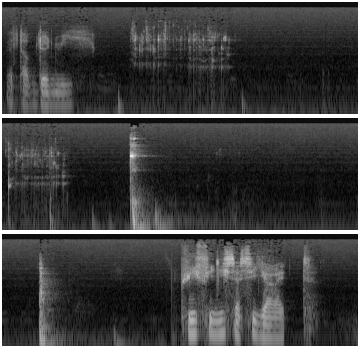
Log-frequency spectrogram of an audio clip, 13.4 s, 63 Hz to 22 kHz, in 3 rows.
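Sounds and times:
speech: 0.0 - 1.2, 11.2 - 12.5
red wine poured from a bottle into a glass: 1.6 - 3.0, 4.5 - 5.4.

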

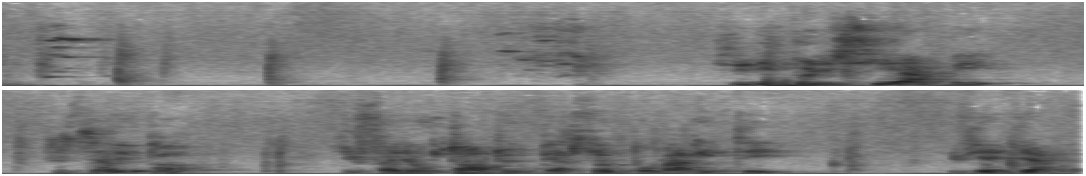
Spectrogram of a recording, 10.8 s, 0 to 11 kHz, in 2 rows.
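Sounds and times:
steady low hum: 3.3 - 7.2
speech: 3.7 - 5.1, 5.7 - 9.5, 10.2 - 10.8
door opening with clunks and scraping: 3.8 - 4.6.

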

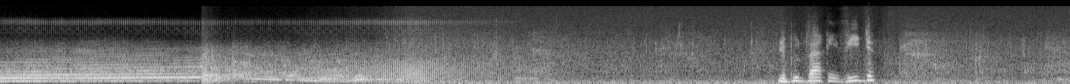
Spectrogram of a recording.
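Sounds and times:
car engine humming while a woman parks on an empty boulevard: 0.0 - 7.8
speech: 7.8 - 9.0.

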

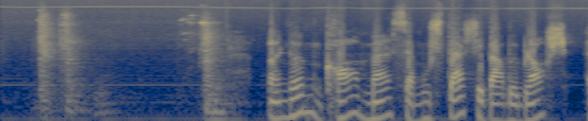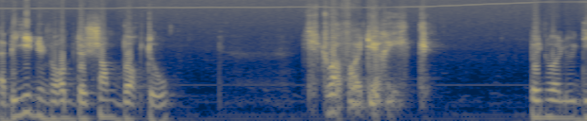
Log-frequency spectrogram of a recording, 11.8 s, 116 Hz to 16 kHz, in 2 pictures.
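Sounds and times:
low steady hum: 0.0 - 11.7
door opening: 1.8 - 2.4
speech: 2.7 - 7.6, 8.9 - 10.1, 11.2 - 11.7.

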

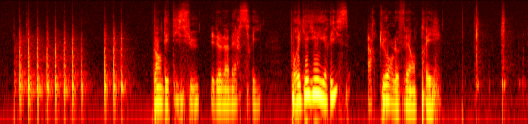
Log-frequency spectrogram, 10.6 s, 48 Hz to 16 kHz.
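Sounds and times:
knocking on a house door: 0.3 - 2.6
speech: 3.1 - 8.9.

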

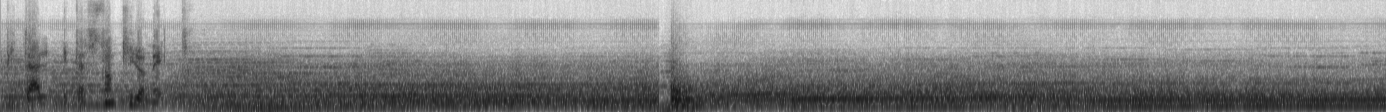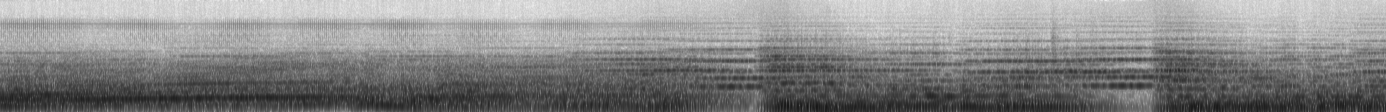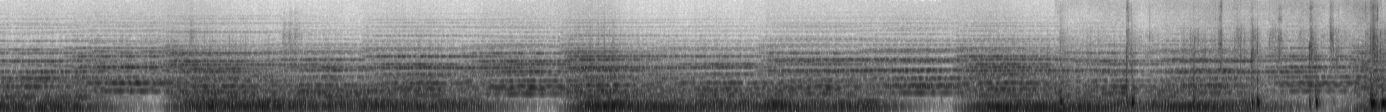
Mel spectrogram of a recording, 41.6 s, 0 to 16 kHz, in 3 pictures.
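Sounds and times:
car engine droning and revving: 0.0 - 41.5
speech: 0.1 - 2.0.

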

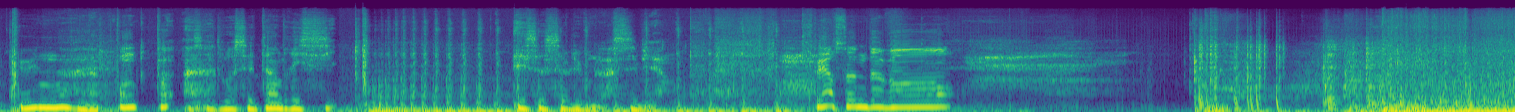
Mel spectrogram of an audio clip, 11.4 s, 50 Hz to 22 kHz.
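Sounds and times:
speech: 0.2 - 3.2, 3.9 - 7.2
light aircraft engine starting and revving up: 2.7 - 4.2, 9.0 - 11.3.

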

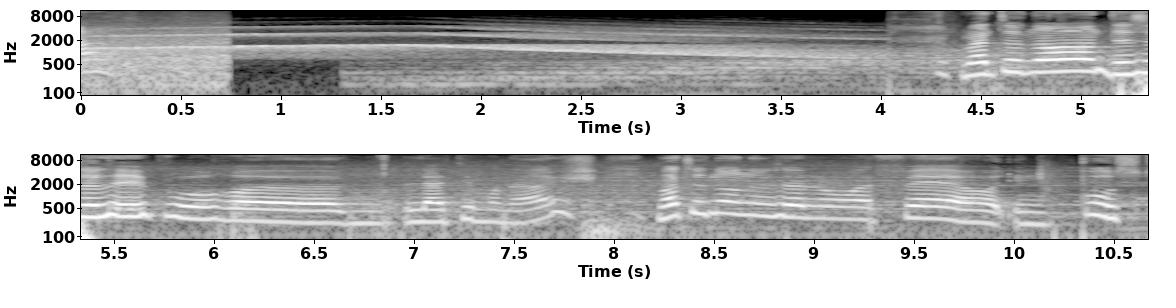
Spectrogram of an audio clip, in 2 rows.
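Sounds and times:
ambulance siren wailing: 0.0 - 4.3
speech: 4.3 - 10.6.

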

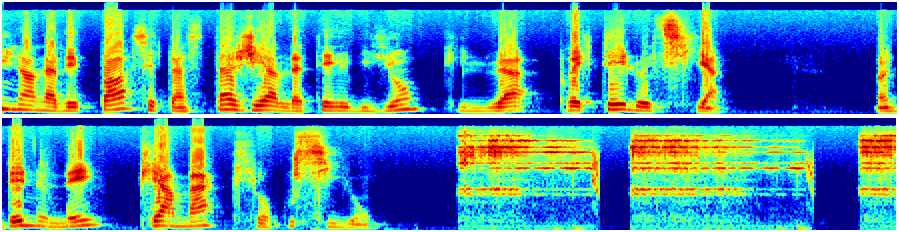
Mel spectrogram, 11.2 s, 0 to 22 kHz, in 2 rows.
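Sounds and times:
speech: 0.0 - 4.6, 5.5 - 8.6
telephone bell ringing with a bright metallic trill: 8.4 - 11.1.

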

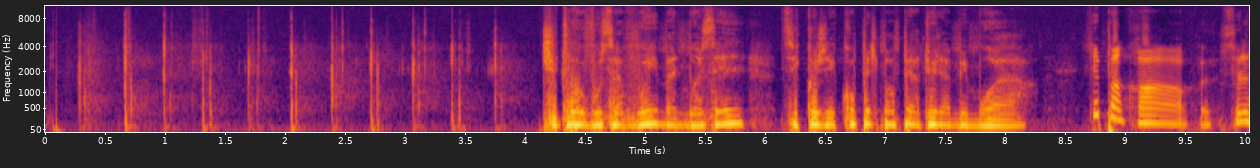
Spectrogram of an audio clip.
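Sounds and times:
footsteps of a man climbing stairs: 0.0 - 4.0
speech: 4.4 - 10.0.

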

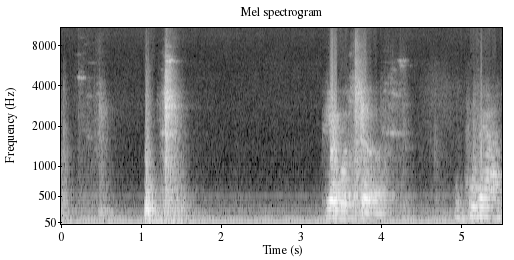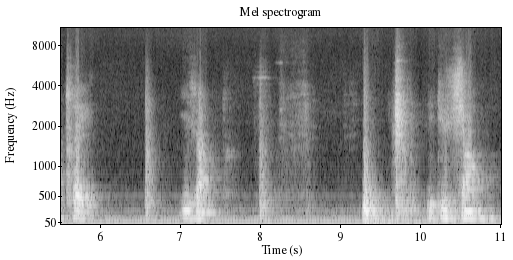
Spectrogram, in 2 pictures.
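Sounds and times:
speech: 3.3 - 4.3, 4.9 - 6.0, 7.0 - 8.1, 10.1 - 10.9
knocking on a door: 9.3 - 10.0.

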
